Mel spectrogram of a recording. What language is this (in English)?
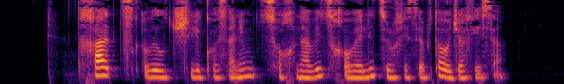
Georgian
